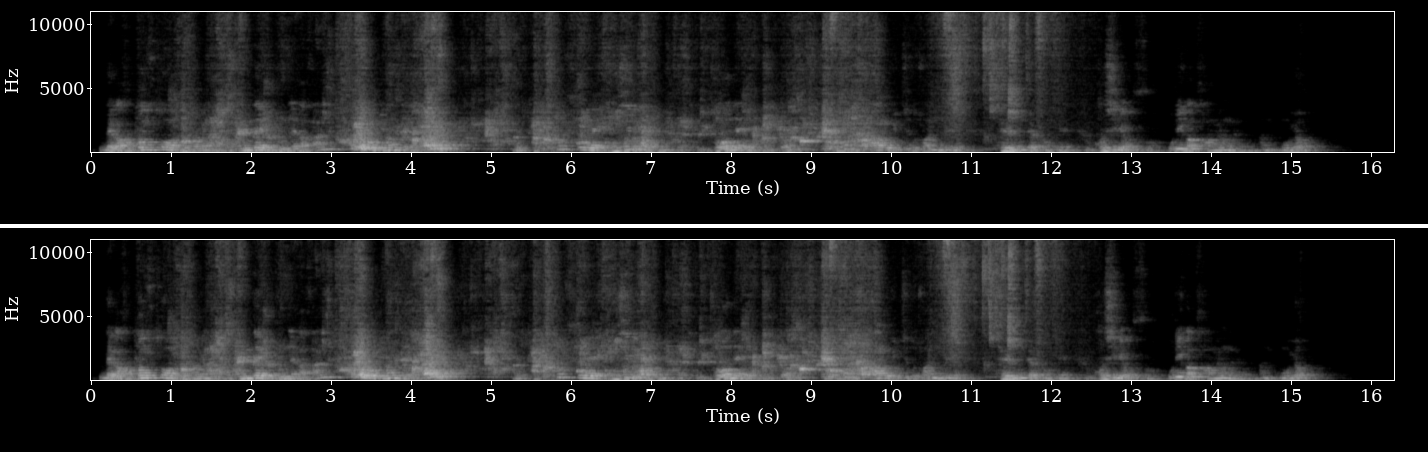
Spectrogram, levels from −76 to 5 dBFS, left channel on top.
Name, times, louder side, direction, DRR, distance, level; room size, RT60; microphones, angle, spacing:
voice 1, 0.1-4.7 5.8-8.8 9.1-10.9 11.3-12.3 12.5-15.1, right 1 dB, 50° right, -6 dB, 0.9 m, -30 dB
sound 1, 0.5-2.5 2.8-10.0 10.4-12.5, right 2 dB, 80° right, 0.8 m, -32 dB
Thump thud, 3.7-3.8 5.3-6.3 6.7-7.7 8.1-9.5 10.1-10.3 10.6-11.0 12.4-13.5, left 1 dB, 15° left, 0.6 m, -45 dB
2.3 x 2.1 x 3.0 m, 0.78 s
head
